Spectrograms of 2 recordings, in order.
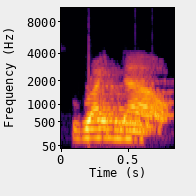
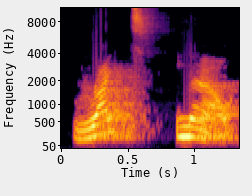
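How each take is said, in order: First: The T sound is held, not released. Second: The T sound is fully released.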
